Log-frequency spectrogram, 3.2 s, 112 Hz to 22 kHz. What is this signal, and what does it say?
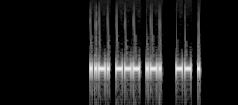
Morse code, heard as a keyed tone, about 38 wpm, 700 Hz. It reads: FOR ME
